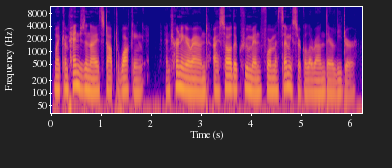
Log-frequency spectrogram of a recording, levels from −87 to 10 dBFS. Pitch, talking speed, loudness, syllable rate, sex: 115 Hz, 185 wpm, -19 LUFS, 5.5 syllables/s, male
